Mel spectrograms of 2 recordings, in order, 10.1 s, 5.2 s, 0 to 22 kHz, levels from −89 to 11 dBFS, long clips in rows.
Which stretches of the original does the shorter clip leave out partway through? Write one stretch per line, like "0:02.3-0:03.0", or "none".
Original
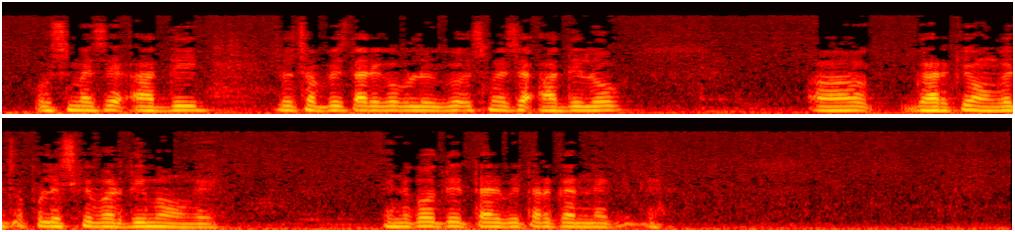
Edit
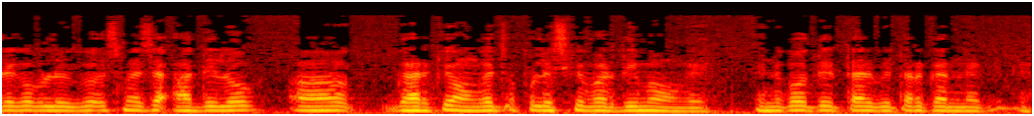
0:03.2-0:04.0
0:06.2-0:06.8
